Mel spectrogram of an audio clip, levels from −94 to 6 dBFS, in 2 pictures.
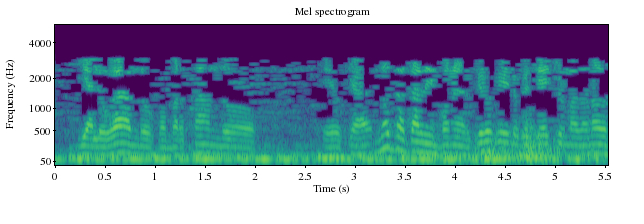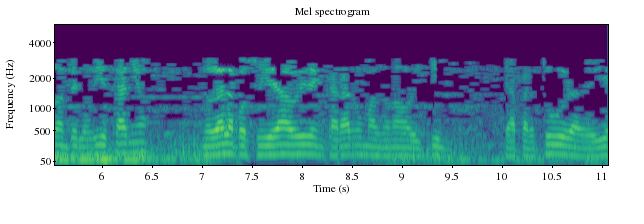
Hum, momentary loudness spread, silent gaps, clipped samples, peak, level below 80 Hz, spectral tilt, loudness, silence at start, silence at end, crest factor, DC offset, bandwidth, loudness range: none; 10 LU; none; under 0.1%; -6 dBFS; -28 dBFS; -11.5 dB/octave; -23 LUFS; 0 s; 0 s; 16 dB; under 0.1%; 3.1 kHz; 3 LU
